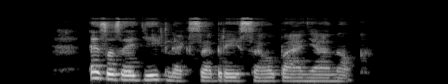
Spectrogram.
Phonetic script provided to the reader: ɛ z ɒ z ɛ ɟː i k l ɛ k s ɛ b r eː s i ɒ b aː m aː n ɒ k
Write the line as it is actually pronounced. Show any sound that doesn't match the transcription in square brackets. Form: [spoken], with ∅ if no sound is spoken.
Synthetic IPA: ɛ z ɒ z ɛ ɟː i k l ɛ k s ɛ b r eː s [ɛ] ɒ b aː [ɲ] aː n ɒ k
